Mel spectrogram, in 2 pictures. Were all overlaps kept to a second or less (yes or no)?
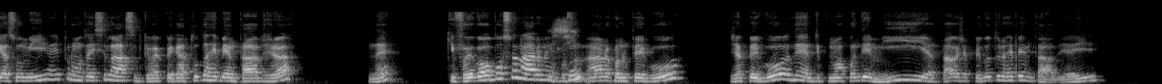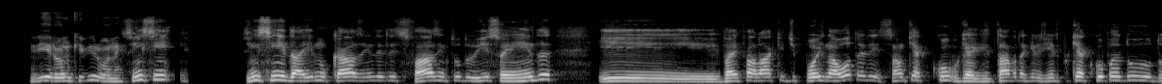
yes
